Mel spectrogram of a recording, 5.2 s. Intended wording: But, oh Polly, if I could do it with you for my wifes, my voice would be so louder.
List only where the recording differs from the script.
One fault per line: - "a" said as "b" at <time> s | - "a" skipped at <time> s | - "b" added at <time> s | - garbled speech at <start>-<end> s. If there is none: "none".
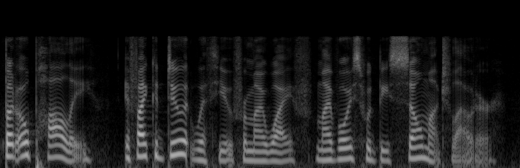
- "wifes" said as "wife" at 2.6 s
- "much" added at 4.2 s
